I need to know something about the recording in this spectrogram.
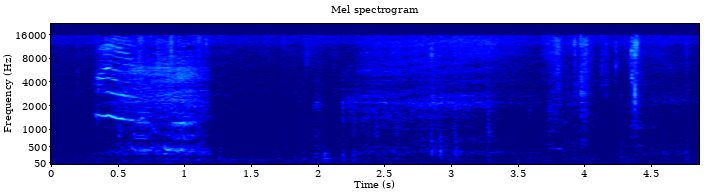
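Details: Cornish Rex and Scottish Fold kittens on their first time out give a clear, drawn-out meow with a slight downward slide and stacked harmonics, followed by soft rustling and light knocks around them.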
